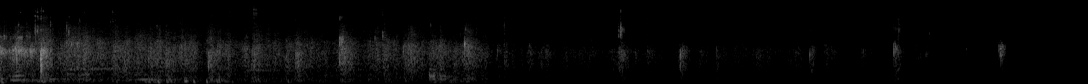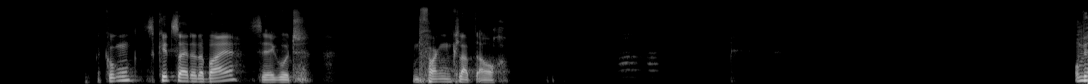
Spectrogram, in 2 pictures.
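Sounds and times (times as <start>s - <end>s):
audience applauding: 0.0s - 9.4s
speech: 12.0s - 14.0s, 15.0s - 16.0s.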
